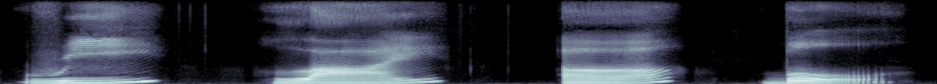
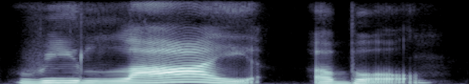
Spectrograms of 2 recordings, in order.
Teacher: Notice where the stress is. It's on that second part.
